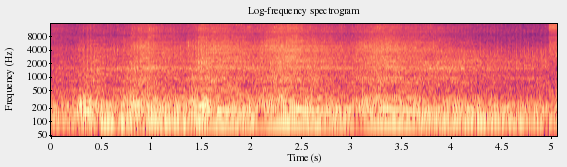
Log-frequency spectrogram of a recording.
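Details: Yamaha Jupiter MX that wouldn't start even with new battery, starter suspected, fixed after reseating fuse: small single catches and revs smoothly with steady low throb, no starter grind; normal start and rev.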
